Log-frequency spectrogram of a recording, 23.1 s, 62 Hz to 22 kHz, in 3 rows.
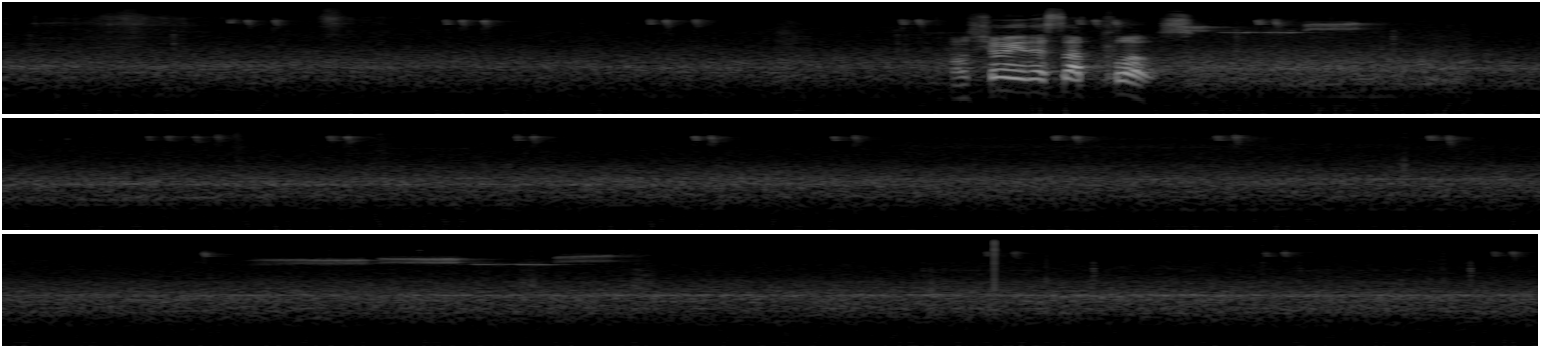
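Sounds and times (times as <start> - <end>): faint high-pitched chirps: 5.9 - 6.9, 16.4 - 18.6.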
